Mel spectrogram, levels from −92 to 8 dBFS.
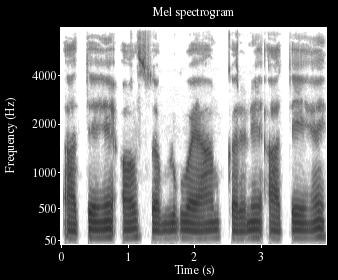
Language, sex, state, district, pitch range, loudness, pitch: Bhojpuri, male, Uttar Pradesh, Varanasi, 95-105 Hz, -16 LUFS, 100 Hz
